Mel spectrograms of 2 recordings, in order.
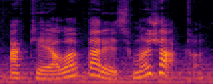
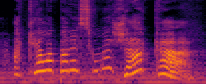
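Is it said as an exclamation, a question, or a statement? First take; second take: statement; exclamation. First: It is said with flat statement intonation. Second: It is said with strong exclamatory intonation. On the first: "eu vou ler parecendo uma, uma resposta" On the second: "ponto de exclamação. Então eu tenho que ler como?"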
